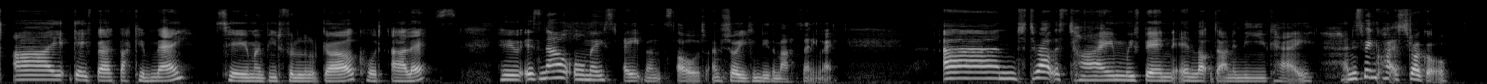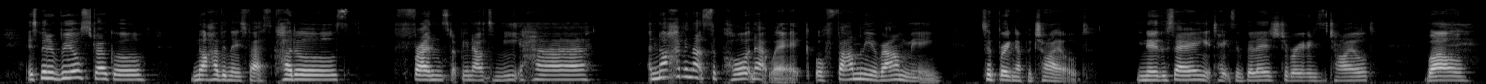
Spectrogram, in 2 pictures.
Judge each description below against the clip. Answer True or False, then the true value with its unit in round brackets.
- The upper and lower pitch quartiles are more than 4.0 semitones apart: True (5.1 semitones)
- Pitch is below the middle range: False (205 Hz)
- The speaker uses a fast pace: False (180 wpm)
